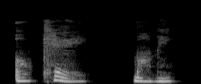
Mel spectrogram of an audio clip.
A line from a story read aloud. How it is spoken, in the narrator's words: Angelina whispered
